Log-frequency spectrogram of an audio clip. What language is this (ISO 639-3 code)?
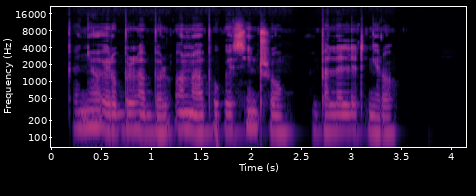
mas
